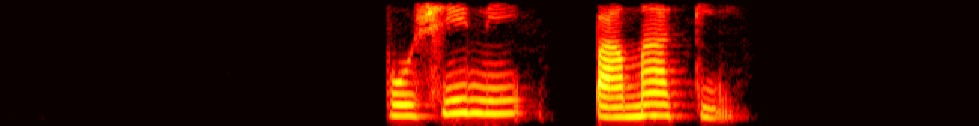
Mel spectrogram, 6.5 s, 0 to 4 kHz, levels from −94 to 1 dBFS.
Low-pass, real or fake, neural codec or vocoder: 3.6 kHz; real; none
